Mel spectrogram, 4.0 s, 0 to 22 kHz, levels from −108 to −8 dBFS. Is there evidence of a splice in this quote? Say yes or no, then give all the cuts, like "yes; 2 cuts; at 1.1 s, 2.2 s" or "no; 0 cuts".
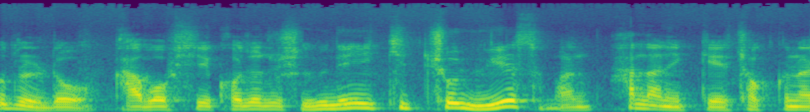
yes; 2 cuts; at 1.5 s, 3.0 s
